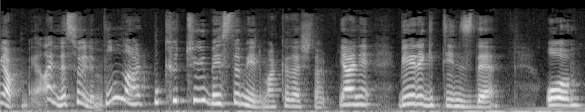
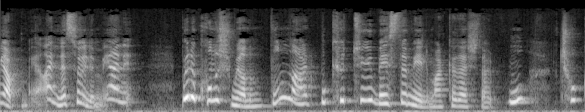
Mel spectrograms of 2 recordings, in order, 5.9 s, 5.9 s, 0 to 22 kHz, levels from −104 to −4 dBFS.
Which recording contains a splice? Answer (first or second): first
